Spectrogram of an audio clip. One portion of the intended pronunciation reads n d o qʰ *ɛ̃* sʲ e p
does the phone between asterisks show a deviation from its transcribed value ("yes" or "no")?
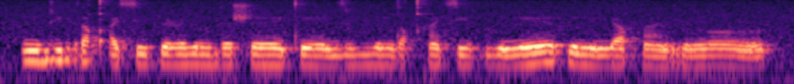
yes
